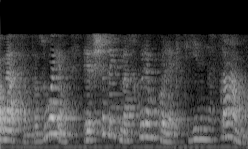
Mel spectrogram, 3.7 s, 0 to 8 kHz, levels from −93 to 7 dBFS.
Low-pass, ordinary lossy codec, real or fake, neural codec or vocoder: 7.2 kHz; AAC, 16 kbps; real; none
